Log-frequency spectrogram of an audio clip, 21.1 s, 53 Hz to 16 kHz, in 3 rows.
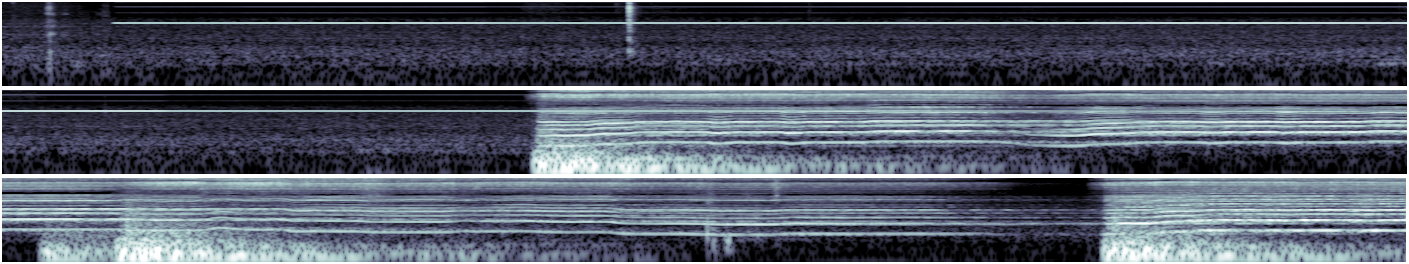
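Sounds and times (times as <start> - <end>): heart monitor flatline beep: 0.6 - 12.2, 14.2 - 17.2, 19.6 - 21.0
music with singing: 9.7 - 21.0.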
